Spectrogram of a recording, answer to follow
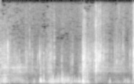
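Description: Footsteps on dry dirt ground: a few irregular steps.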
